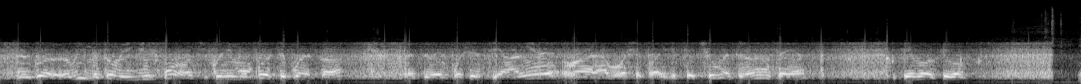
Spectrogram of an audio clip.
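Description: Another station's voice coming through a 27 MHz CB transceiver in upper sideband (SSB): continuous, narrow, band-limited speech with a faint steady hum underneath. The clarifier is being trimmed as it plays, to bring the sideband voice back to a natural pitch.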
